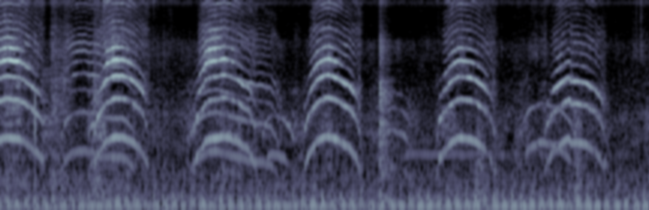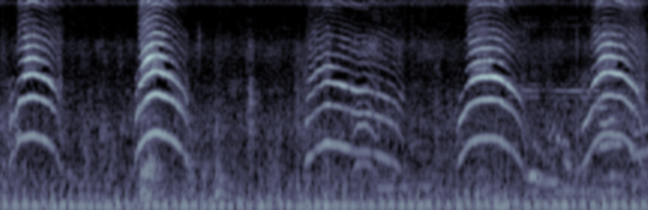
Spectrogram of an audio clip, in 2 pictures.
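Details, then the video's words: Several kittens cry for their mother, wanting milk. Piercing, arched mews come in a steady string, roughly one every second, some overlapping, all well above a faint low background hum. "Suara anak kucing panggil Induknya"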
